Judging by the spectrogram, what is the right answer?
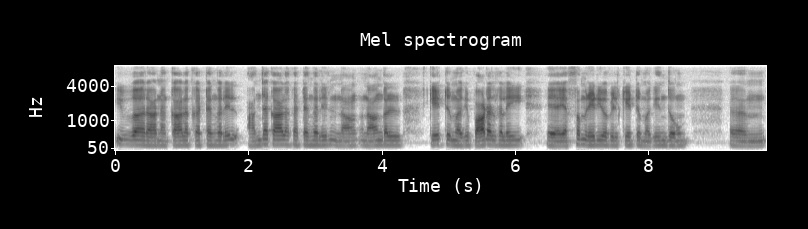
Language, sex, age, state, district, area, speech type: Tamil, male, 45-60, Tamil Nadu, Cuddalore, rural, spontaneous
